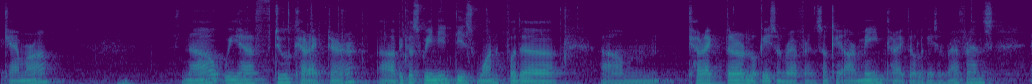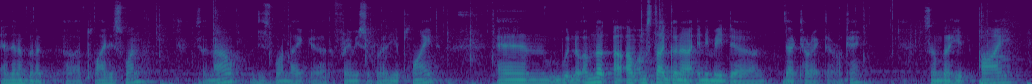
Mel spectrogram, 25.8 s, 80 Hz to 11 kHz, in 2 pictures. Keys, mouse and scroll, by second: 3.0 middle click, 3.6 shift+middle click, 4.0 ctrl+middle click, 4.3 shift+middle click, 4.5 middle click, 4.8 ctrl+middle click, 5.1 shift+middle click, 5.3 middle click, 5.9 shift+middle click, 6.1-6.5 middle drag, 6.8 ctrl+middle click, 7.1-9.1 middle drag, 10.1-12.1 drag, 13.1-14.0 drag, 15.0 shift+middle drag, 15.6 shift+middle click, 16.2 shift+middle click, 16.5-17.0 middle drag, 17.2 ctrl+middle click, 17.4 shift+middle click, 18.2 middle click, 18.5 ctrl+middle click, 18.8 shift+middle click, 19.6 right click, 21.0 shift+Left, 23.0 shift+middle click, 23.3 shift+middle click, 23.7 middle click.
